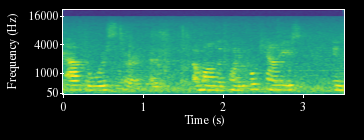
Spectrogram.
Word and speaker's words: Worcester: The only one was ahead of us is, how do you pronounce it? Worcester.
